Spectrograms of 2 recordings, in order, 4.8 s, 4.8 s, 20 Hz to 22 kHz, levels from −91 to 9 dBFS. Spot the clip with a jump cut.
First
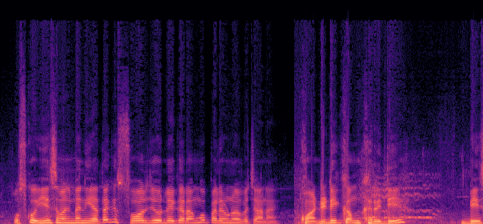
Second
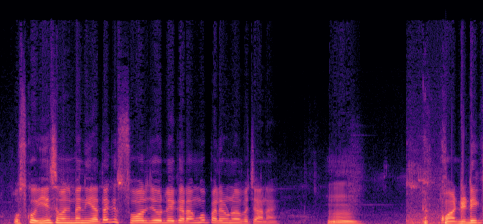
first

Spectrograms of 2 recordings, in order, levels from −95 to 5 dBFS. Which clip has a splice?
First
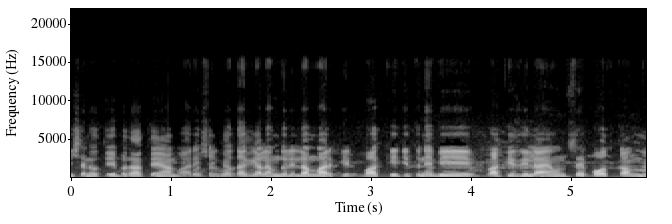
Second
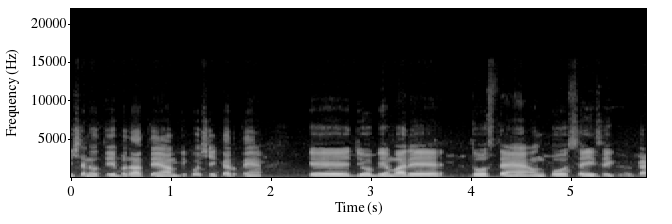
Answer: first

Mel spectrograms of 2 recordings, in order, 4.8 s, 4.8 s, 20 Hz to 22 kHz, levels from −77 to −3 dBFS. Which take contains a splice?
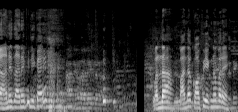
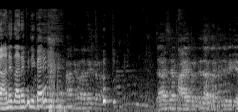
first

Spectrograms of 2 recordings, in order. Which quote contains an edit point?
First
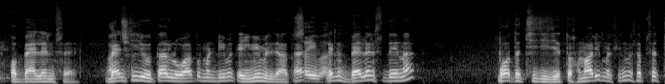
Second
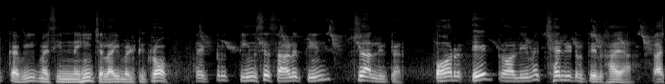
second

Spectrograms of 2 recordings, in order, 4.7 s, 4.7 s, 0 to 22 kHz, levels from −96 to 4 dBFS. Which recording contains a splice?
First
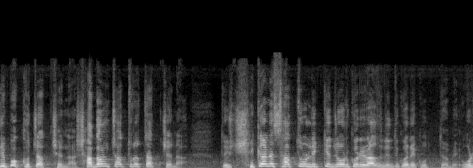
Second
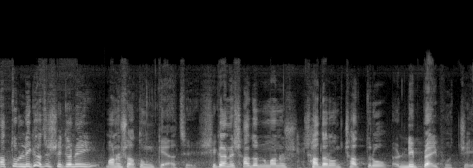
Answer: second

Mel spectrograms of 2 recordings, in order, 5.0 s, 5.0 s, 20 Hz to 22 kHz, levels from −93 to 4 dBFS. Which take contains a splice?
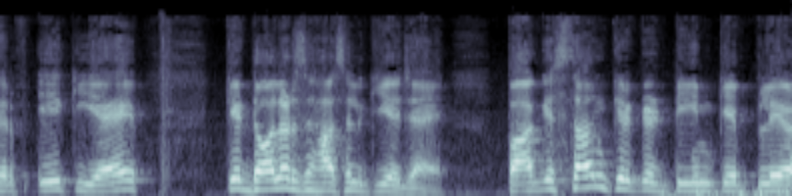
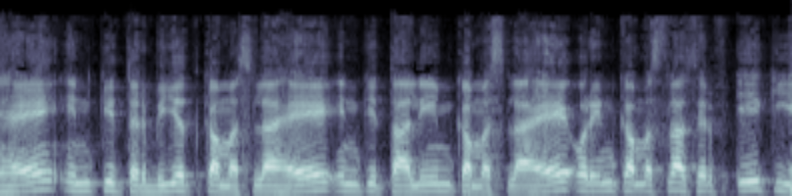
first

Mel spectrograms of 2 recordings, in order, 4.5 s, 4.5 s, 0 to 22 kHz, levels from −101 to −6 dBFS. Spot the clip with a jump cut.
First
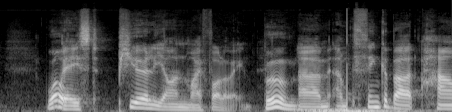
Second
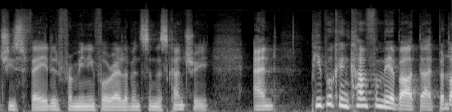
first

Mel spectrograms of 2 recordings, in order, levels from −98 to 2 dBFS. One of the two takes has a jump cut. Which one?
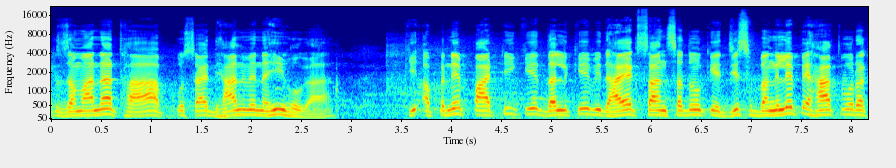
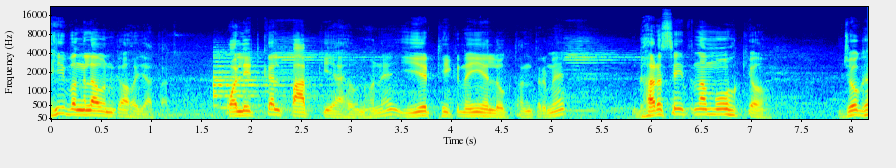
second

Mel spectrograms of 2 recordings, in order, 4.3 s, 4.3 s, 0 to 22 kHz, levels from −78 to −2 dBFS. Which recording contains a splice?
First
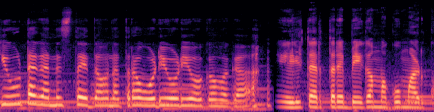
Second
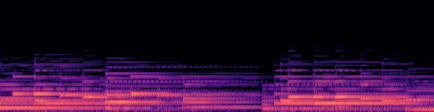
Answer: first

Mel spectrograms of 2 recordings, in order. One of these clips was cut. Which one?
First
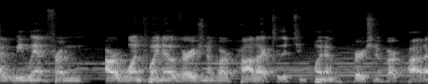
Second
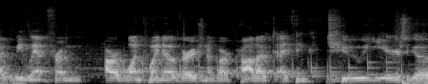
first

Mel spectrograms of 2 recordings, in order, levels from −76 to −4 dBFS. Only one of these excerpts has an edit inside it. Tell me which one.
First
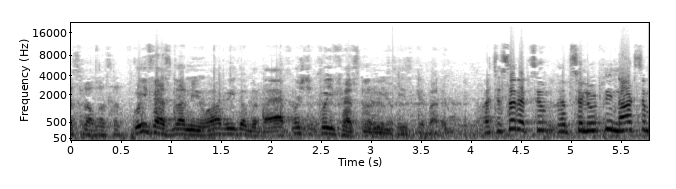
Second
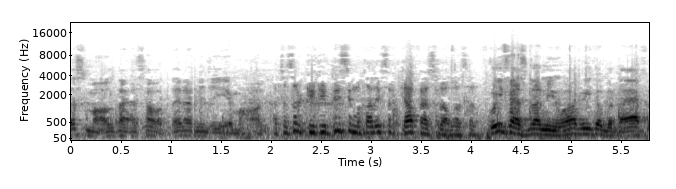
first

